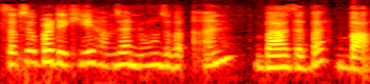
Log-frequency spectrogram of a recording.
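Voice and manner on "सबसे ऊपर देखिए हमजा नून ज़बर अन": usual speaking voice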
